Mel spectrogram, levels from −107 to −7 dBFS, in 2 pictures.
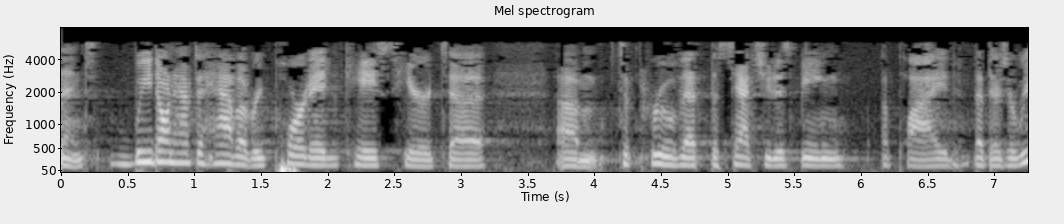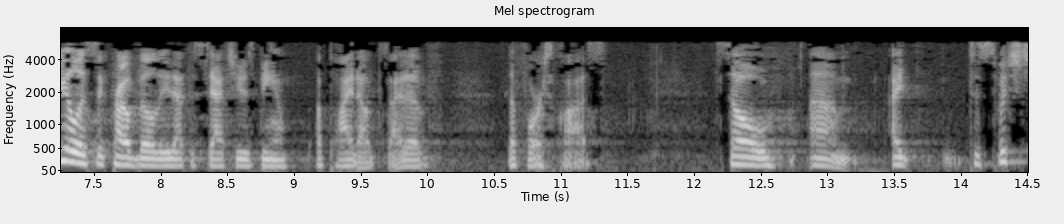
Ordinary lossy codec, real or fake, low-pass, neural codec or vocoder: MP3, 24 kbps; real; 7.2 kHz; none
